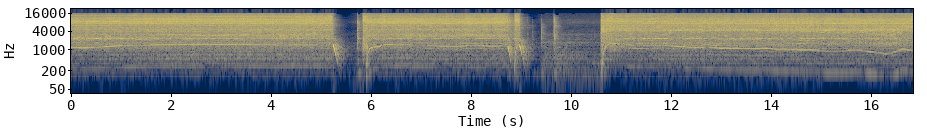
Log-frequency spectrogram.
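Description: Die grinder with a small burr whining as it grinds a pressed-in valve seat out of a cast-iron Ford FE 427 Tunnel Port cylinder head. It runs in three stretches, stopping briefly about five seconds in and again about nine seconds in. In the last stretch its pitch slowly sinks.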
